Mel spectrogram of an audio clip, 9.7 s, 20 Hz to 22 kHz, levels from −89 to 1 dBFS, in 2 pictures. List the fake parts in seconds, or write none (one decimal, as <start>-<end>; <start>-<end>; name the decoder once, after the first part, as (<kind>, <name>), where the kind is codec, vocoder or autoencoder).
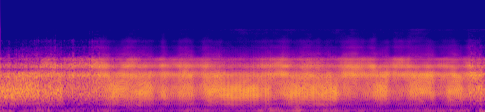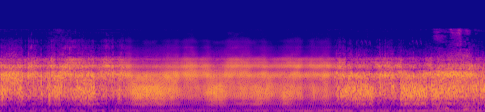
1.0-4.7 (vocoder, Vocos); 6.1-8.2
